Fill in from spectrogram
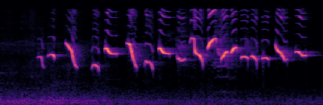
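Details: Crested white-eye of Flores, a training master recording: a rapid, steady stream of bright whistled notes, each sharply swooping up or down, about four per second, with slight low hum early on.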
